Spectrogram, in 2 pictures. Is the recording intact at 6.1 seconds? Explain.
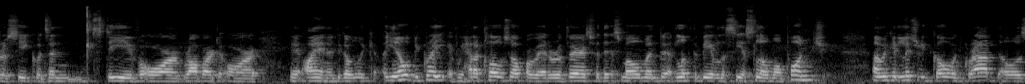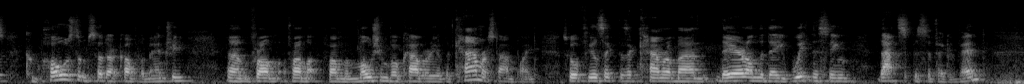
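No. A short stall from a late packet runs from 6.06 to 6.11 s: the jitter buffer emptied, so the last sound was held about 30 ms longer, with nothing lost. On a spectrogram it appears as a smeared, flat band; the waveform shows a brief repeated stretch with a slight dip.

Underneath is clock drift between sender and receiver. The sender runs about 3 percent slow, so the buffer keeps draining, which is why that stall could occur. This shows as no distinct mark at this instant.

Repeated timing corrections run from 0.20 to 20.44 s. Small pieces are repeated to keep pace, slowing the sound to 98 percent and adding about half a second overall. They are heard, if at all, as faint hiccups and appear as tiny duplicated waveform segments.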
